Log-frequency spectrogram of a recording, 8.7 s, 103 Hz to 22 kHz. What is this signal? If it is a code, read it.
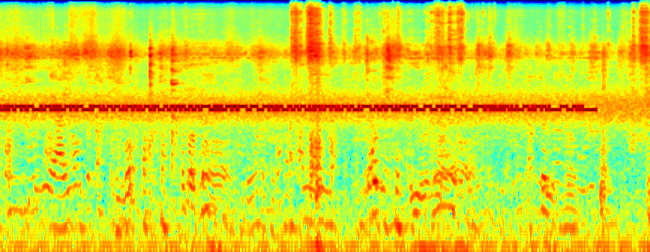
RTTY (45.45 baud, 170 Hz shift), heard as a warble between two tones, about 2200 Hz centre, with radio static, a narrow filter and the noise of a restaurant. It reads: … MAY MEAN ABILITY TO BIND ACTIN MONOMERS, OR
